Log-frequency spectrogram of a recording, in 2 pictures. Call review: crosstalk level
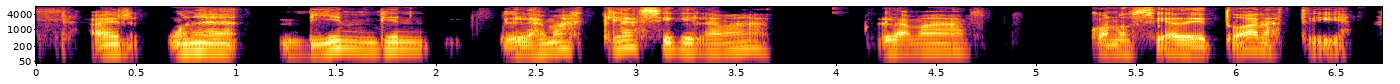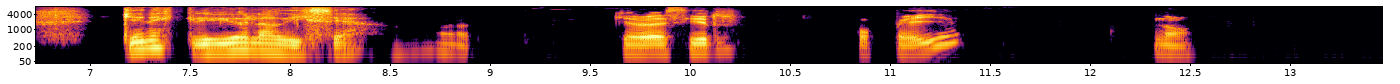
none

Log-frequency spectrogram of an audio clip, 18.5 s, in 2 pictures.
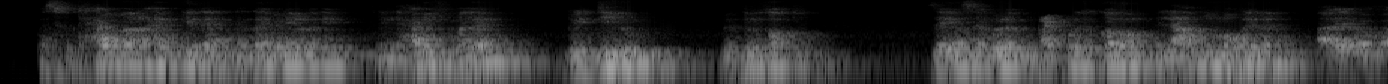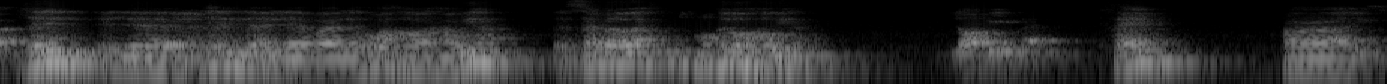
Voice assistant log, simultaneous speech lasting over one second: none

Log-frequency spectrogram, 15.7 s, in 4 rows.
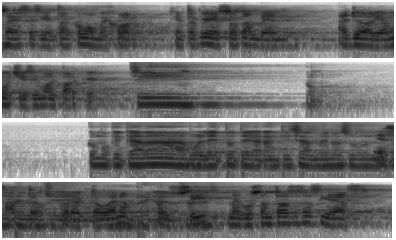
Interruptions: present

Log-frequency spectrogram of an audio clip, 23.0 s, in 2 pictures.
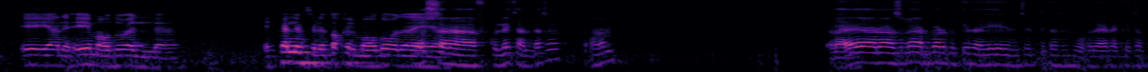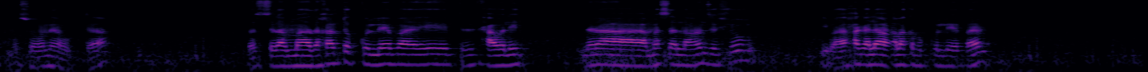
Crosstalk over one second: none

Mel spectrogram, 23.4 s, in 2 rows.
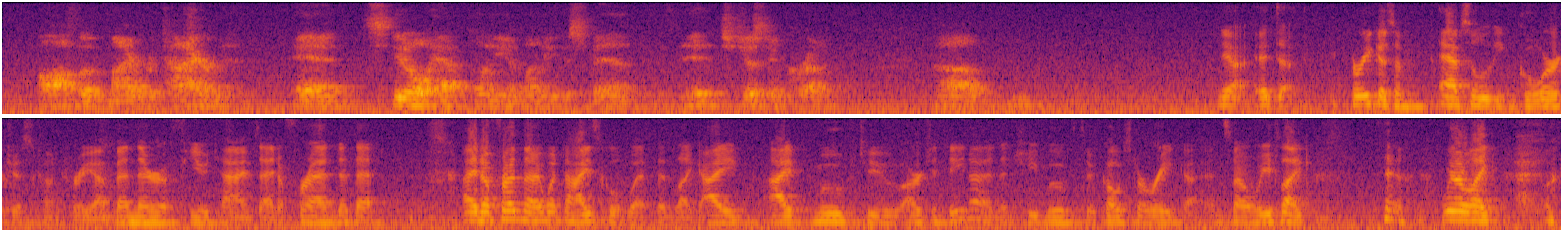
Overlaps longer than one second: none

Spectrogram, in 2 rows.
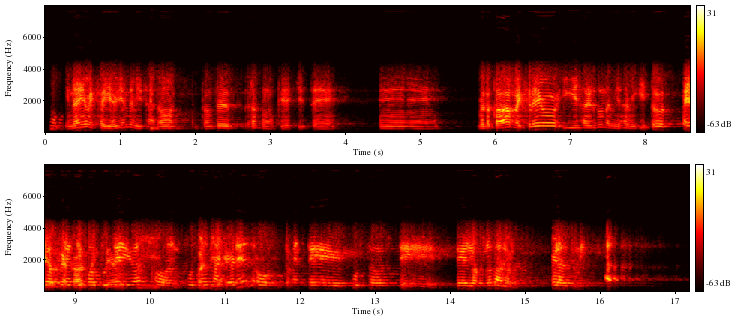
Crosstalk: present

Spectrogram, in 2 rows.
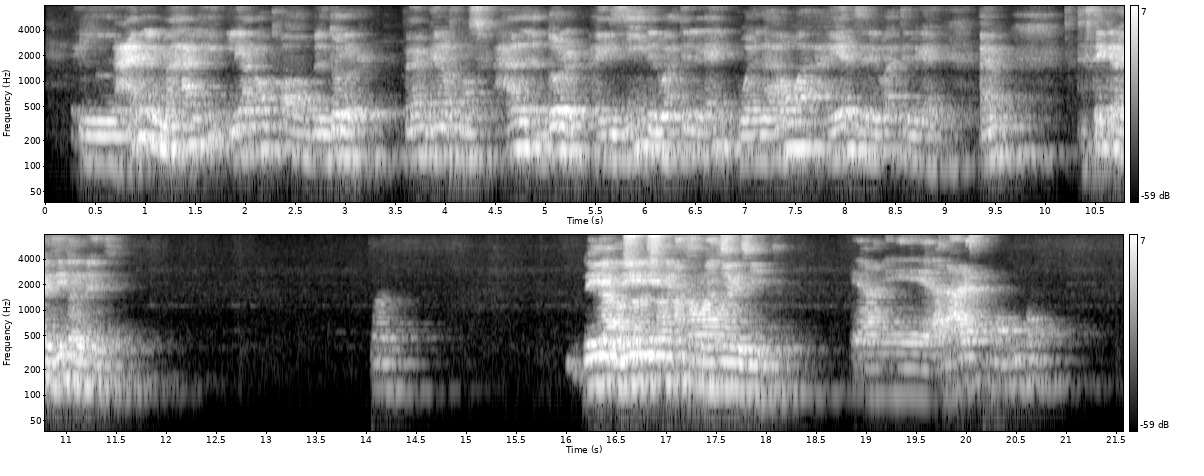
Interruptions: present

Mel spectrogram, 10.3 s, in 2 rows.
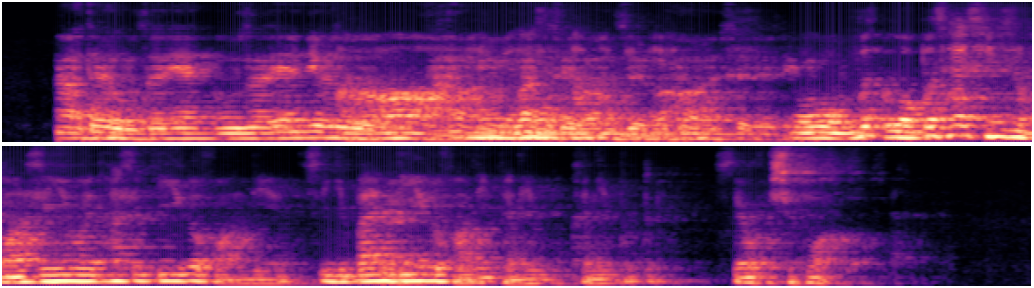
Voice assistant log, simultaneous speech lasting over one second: present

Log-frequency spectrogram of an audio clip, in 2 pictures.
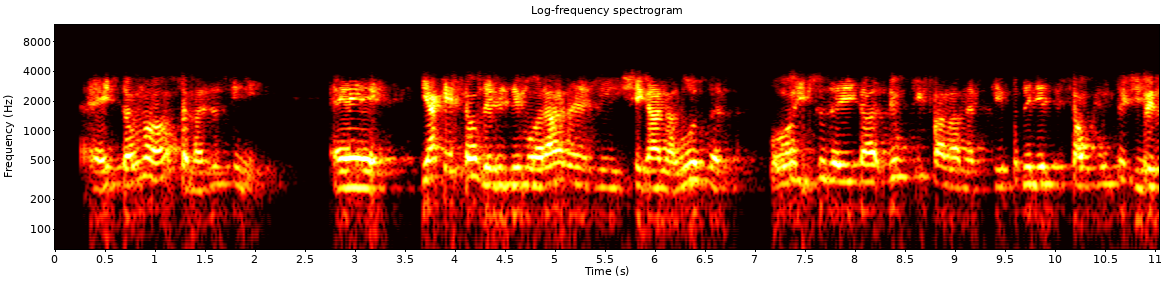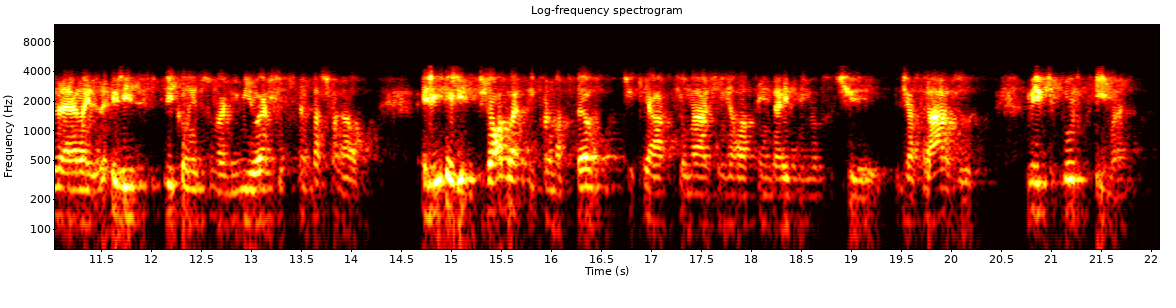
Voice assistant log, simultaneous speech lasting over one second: none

